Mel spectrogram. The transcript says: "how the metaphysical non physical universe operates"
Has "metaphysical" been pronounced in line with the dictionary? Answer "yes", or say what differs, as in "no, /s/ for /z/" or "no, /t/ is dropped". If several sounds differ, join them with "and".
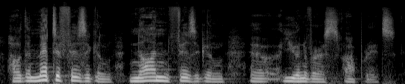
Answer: yes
